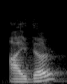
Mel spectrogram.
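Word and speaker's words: either: এবার আসো distributive pronoun, each, আইদার আর নাইদার, বা এটাকে ইদার বা নিদারও উচ্চারণ করতে পারো, ইচ, ইদার বা নিদার।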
